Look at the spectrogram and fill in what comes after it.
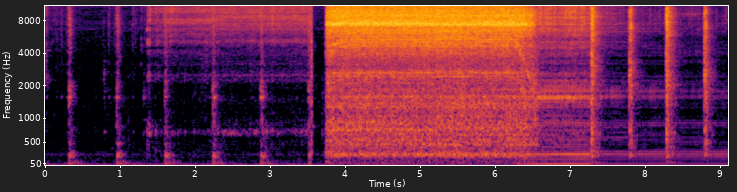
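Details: Saeco Vienna Trevi Chiara coffee machine whose ground-coffee doser had clicked nonstop at power-on: after disassembly and reassembly it makes spaced clicks, then about 2.5 s of steady grinder whir and a softer pump hum, working normally.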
